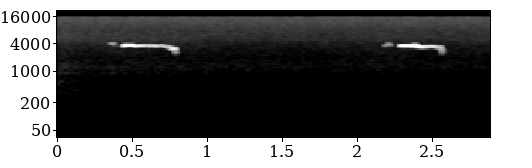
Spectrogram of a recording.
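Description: A Magellanic plover gives two clear, high whistled calls about two seconds apart, each a short drawn-out note with a slight downward end, over a faint background hush.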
